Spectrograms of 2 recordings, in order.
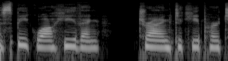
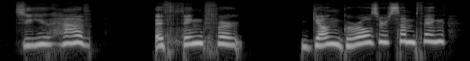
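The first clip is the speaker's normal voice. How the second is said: groggy slurring, words breaking apart, pitched up; 6 semitones higher than usual. Reading a story aloud where the girl fights to stay conscious: slurred words. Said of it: "her words were a bit slurred".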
